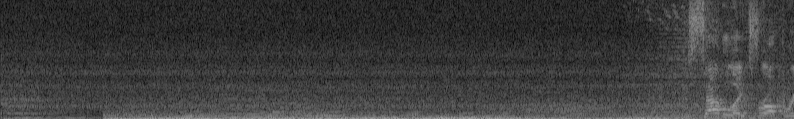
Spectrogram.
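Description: A large spaceship rumbles deeply as it drifts past.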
